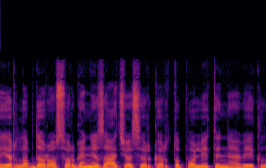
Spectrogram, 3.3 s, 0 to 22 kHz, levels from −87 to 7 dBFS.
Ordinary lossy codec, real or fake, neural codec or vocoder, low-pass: MP3, 96 kbps; real; none; 14.4 kHz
